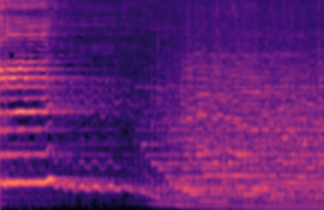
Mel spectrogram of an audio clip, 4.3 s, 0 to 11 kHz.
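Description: A Romani song performed live by an opera singer with a Hungarian gypsy string orchestra. A long held high note breaks off about 0.7 s in, and a quieter solo line with wide vibrato winds downward and slides low. The strings and bass come back in together at about two seconds.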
